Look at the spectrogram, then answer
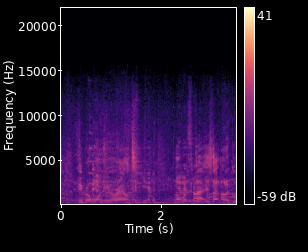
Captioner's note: laughing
